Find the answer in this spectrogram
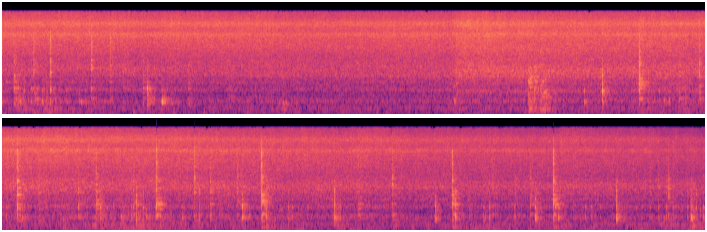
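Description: Chopped onions and tomatoes frying in oil in a pot with a steady sizzle, stirred by a utensil that scrapes and knocks against the pot. The sizzle grows louder about a third of the way through, and after that the knocks come roughly once a second.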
